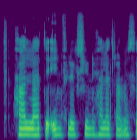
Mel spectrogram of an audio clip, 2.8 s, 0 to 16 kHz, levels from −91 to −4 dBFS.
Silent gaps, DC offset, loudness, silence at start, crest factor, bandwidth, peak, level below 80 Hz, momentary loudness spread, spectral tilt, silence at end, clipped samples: none; under 0.1%; -28 LUFS; 0.1 s; 16 dB; 10.5 kHz; -12 dBFS; -72 dBFS; 8 LU; -6.5 dB/octave; 0.05 s; under 0.1%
